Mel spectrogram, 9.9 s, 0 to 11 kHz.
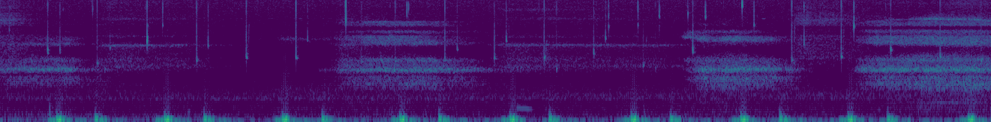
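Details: Heartbeat track in an ASMR roleplay audio as the listener lies down to rest: steady, slow lub-dub heartbeat at about 52 beats a minute, with a soft hum and faint tones behind.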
